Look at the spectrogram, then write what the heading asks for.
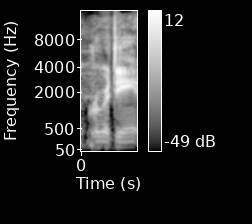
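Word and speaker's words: Rhuidean: And long way around, they tell him that he must go to, how am I pronouncing this? Ruadine? Yep. Yes. Yeah. Ruadine, is that how you, is that right?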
